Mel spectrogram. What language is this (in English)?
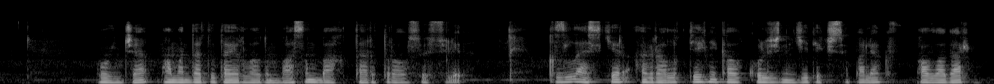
Kazakh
